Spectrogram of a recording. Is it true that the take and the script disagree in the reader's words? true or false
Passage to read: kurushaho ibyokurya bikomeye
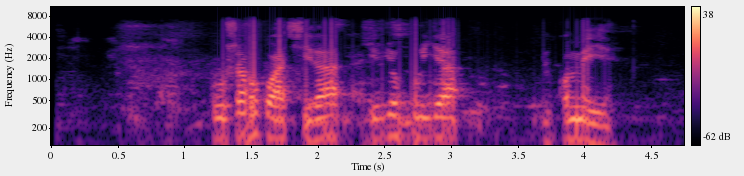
true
